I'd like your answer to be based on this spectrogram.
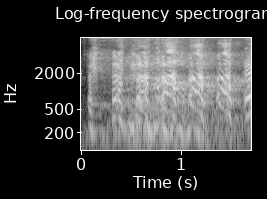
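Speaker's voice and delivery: big loud burst of laughter. Real, not acted. Laughing at own joke.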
